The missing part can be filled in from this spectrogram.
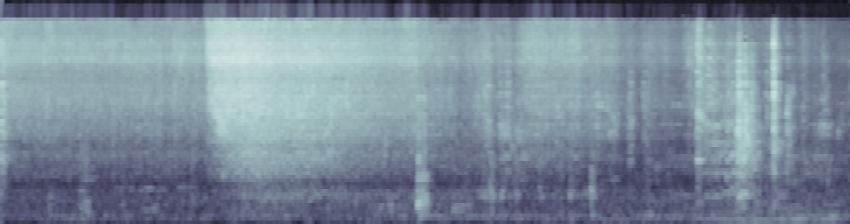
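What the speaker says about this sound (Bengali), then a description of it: "এবার আমি জল ঢেলে দেবো।" Water is poured into a hot pan of curry, hitting the oil with a loud, sudden sizzling hiss that slowly fades, followed by a few metallic clinks and scrapes of a utensil against the pan.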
